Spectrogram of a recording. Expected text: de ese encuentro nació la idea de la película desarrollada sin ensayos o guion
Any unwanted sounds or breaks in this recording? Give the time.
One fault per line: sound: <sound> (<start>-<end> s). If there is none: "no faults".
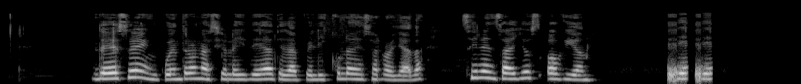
sound: laugh (6.7-7.1 s)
